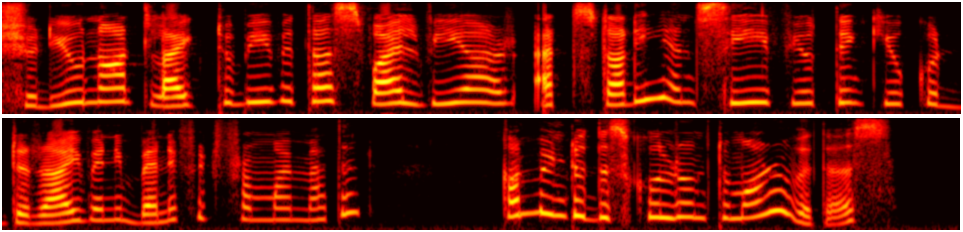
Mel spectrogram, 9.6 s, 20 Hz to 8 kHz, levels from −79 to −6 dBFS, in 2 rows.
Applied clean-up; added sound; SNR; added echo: none; none; none; none.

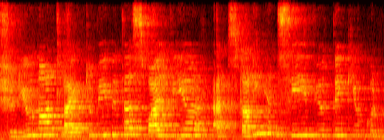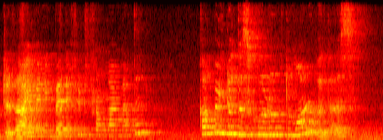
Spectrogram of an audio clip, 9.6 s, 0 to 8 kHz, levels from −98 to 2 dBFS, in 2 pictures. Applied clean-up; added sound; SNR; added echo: none; Ocean; 19 dB; reverberation time 0.9 s.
